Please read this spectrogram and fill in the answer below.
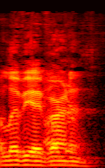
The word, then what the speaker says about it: Olivier Vernon: Olivera, or how do you say his name? – Who was it? – Olivier Vernon. – Olivier Vernon. Thank you.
